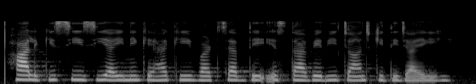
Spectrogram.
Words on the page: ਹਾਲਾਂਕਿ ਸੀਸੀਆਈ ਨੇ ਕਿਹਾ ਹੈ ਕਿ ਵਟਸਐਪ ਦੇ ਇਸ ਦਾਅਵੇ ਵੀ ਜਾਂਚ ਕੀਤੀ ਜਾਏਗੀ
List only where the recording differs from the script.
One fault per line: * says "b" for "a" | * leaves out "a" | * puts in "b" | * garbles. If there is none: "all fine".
all fine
